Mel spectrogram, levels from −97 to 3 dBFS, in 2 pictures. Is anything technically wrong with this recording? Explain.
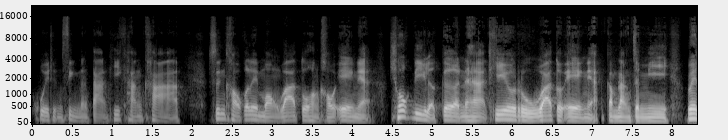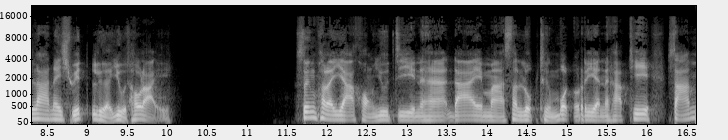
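Yes. From 0.24 s to 7.88 s there is automatic gain rising. The automatic gain control judged the incoming level too low and kept pushing its gain upward, by about 14 dB in all, over those 7.6 seconds. Because the gain acts on the whole signal, the speech and the background noise behind it grow louder together, so the room tone swells steadily along with the voice rather than staying at a fixed level.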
